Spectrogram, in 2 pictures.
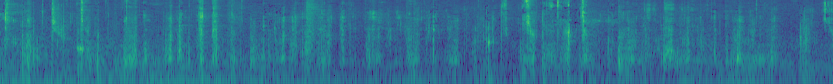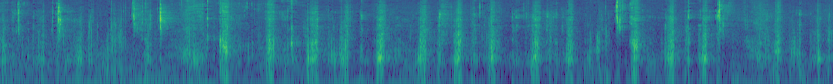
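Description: A person chewing food close to a clip-on microphone: irregular crunches and wet mouth clicks, several a second, getting louder from about ten seconds in.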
